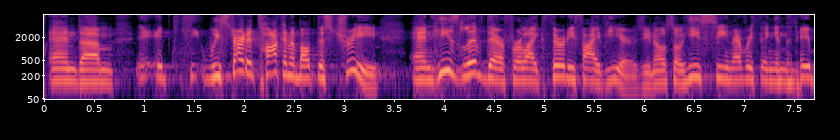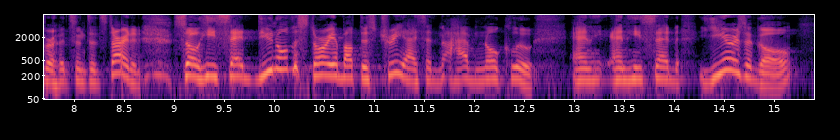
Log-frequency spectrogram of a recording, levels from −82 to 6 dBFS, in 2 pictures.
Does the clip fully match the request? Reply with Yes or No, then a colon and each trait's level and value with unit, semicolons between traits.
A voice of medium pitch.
Yes: medium, 170 Hz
